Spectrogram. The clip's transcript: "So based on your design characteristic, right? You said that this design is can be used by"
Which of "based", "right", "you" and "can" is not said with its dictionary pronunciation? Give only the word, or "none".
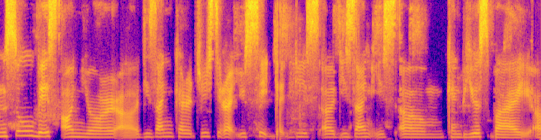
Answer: none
